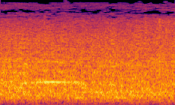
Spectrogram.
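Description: Steady wrestling-arena crowd noise, an even wash of many voices with no single voice standing out.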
